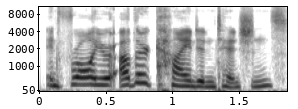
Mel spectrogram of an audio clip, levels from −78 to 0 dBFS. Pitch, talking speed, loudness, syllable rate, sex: 235 Hz, 225 wpm, -15 LUFS, 5.9 syllables/s, female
